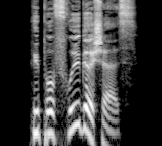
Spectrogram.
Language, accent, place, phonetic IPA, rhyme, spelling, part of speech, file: German, Germany, Berlin, [ˌhypoˈfʁyːɡɪʃəs], -yːɡɪʃəs, hypophrygisches, adjective, De-hypophrygisches.ogg
- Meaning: strong/mixed nominative/accusative neuter singular of hypophrygisch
